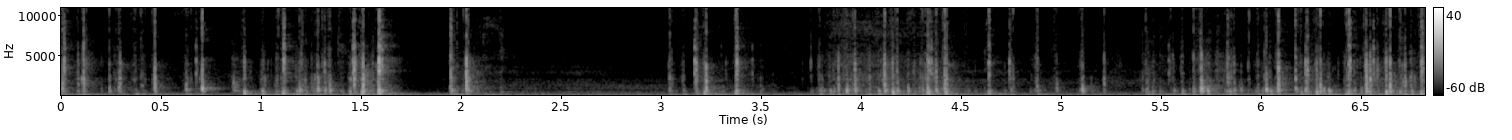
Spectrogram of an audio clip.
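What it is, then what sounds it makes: Plastic compact keyboard. A compact pastel green plastic keyboard with round keycaps and a hollow body is typed on with the fingertips. Quick, dry, clacky taps come in bursts with a brief pause in the middle, each tap dying out almost instantly with a hollow, low-weighted tone.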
